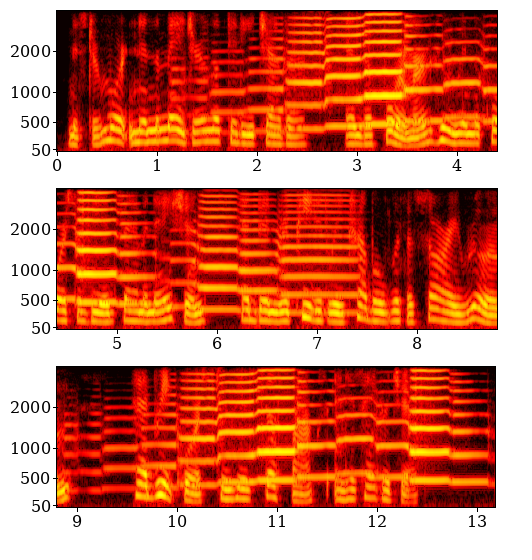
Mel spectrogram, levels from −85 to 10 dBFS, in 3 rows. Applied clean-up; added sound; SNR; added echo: none; Trumpet; -2 dB; none.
